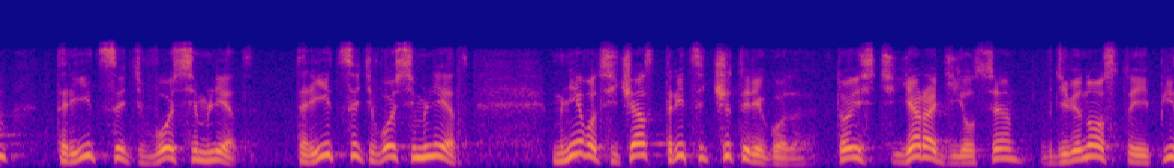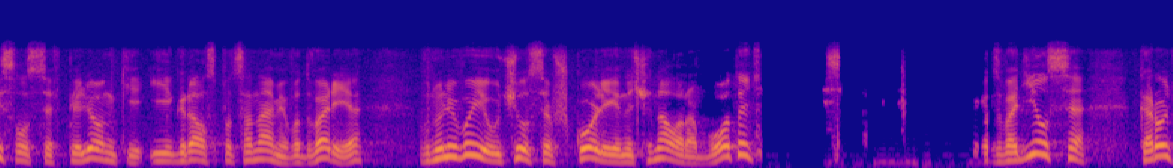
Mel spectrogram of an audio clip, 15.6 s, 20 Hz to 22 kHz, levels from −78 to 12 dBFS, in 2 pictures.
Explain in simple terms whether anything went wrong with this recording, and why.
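Near the end of the clip the speech drops out in pieces. From 12.4 to 12.69 s it dips moderately. From 12.92 to 13.05 s and again from 13.23 to 14.47 s it nearly vanishes. This is speech suppressed in double talk. The likely cause is that both people were speaking at once, and the call's echo canceller could not tell the talker apart from the loudspeaker echo. It turned everything down, turning the talker down as well.

Just before the second dropout, from 12.85 to 12.92 s, a brief, faint scrap of a second voice slips into the recording. This is the other side's voice leaking through. It is most likely coming from the other caller's voice playing on the talker's loudspeaker and being picked up again by the microphone. The echo canceller did not remove it completely, so a short fragment of that voice remains, well below the main speech.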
